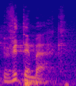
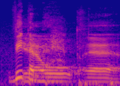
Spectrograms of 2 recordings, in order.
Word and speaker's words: Wittenberg: Pronúncia em alemão é com ele. Como é que é? Eu quero falar. Se diz Wittenberg. Wittenberg. Essa é a pronúncia correta. Tô bem? Né? Wittenberg.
